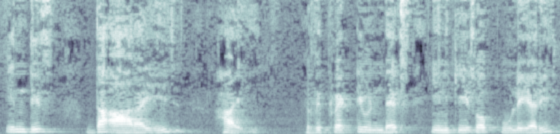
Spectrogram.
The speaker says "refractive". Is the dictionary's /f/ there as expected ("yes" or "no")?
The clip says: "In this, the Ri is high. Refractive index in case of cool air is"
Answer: no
